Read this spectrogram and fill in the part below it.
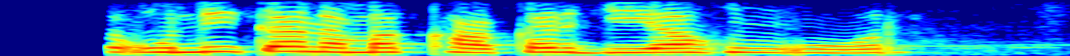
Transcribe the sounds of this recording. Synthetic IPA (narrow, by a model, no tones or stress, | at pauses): ʊnĩːkaːnəməkʰːaːkəɽd͡ʒɪjaːɦũːoːɾ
